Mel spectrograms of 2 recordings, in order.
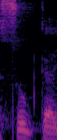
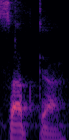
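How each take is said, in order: First: The first vowel sounds like the vowel in 'cup'. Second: The first vowel sounds like the vowel in 'father'. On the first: The speaker calls it wrong. "the more you hear SUPTA, you think it's SUPTA" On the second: The speaker calls it right. "the right way of, of pronouncing the name, which is SAPTA"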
